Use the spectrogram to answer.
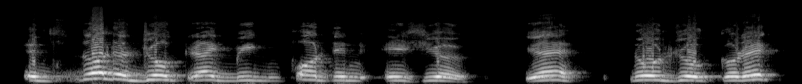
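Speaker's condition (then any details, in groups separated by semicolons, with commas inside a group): Cerebral palsy, severe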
